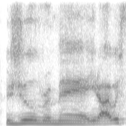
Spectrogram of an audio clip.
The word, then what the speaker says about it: Jules Rimet: It's a French word. It's like Jules Rimet. You know, I was saying "Jules Remit." The Jules Remit trophy. And he's like "No, it's Jules Rimet."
